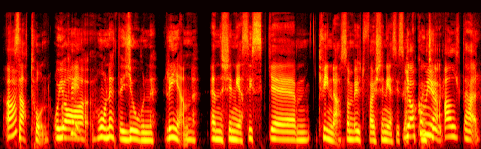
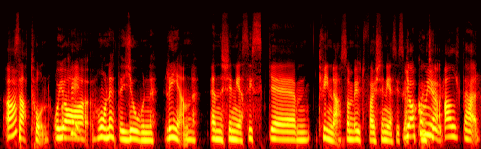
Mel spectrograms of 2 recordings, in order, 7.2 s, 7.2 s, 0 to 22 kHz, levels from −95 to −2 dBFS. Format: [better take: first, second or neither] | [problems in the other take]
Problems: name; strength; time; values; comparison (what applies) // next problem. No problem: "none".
first | muffled; very; fading above 3.5 kHz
